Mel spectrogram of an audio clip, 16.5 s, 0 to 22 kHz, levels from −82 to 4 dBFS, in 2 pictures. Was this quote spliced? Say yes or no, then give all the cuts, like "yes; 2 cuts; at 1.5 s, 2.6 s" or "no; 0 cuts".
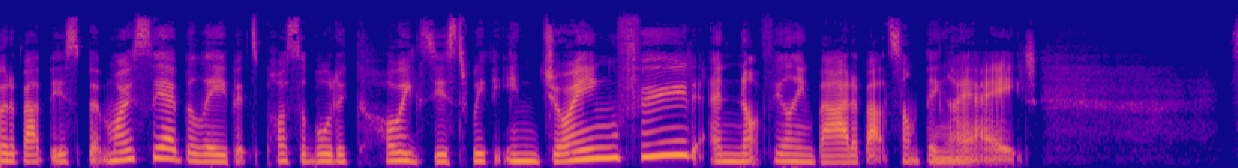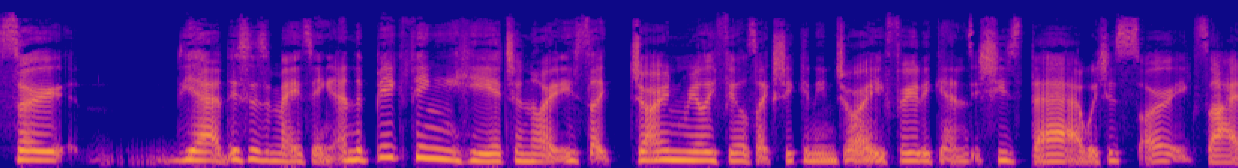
yes; 1 cut; at 14.7 s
